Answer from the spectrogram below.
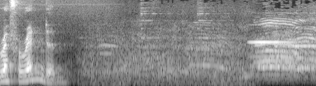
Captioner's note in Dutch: publiek praat; klokken luiden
